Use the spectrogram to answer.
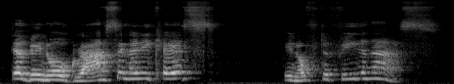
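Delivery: loud, high, ringing recital; bush poem recitation. Acted. Reciting Says Hanrahan for parishioners, loud declaiming. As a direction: declaim the ballad to the whole parish.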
